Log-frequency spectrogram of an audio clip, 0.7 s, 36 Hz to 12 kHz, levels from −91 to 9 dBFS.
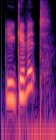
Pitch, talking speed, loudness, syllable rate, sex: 235 Hz, 340 wpm, -16 LUFS, 7.0 syllables/s, female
